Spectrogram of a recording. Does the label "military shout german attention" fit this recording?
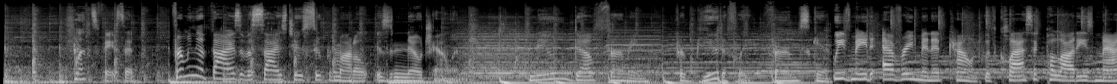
No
